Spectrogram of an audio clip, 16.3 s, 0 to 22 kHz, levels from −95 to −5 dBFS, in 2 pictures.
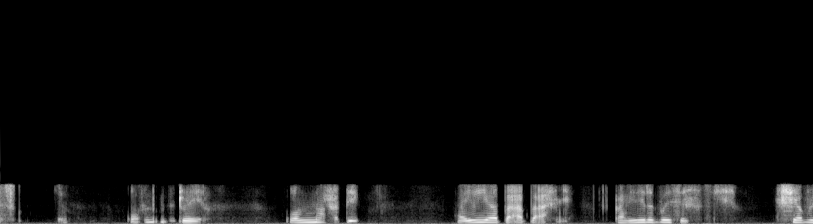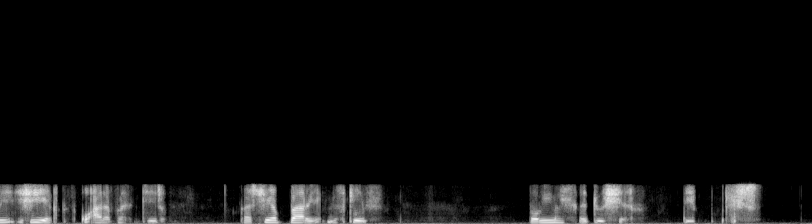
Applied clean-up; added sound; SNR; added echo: neural diffusion model UNIVERSE++.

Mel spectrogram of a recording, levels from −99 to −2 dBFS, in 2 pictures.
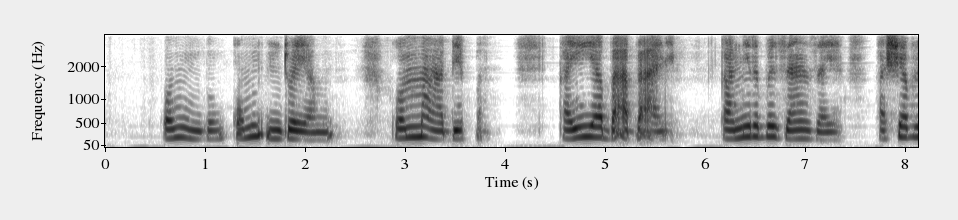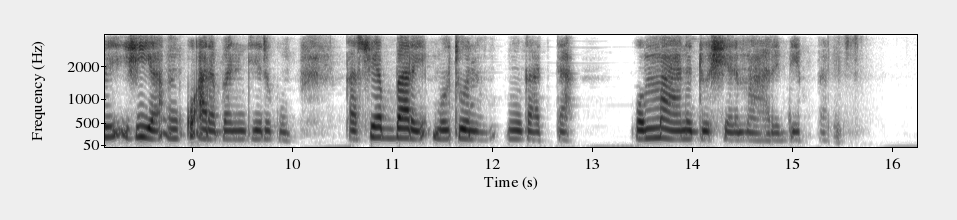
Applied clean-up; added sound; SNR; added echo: neural mask model DeepFilterNet 3.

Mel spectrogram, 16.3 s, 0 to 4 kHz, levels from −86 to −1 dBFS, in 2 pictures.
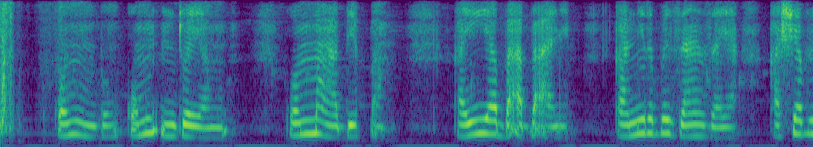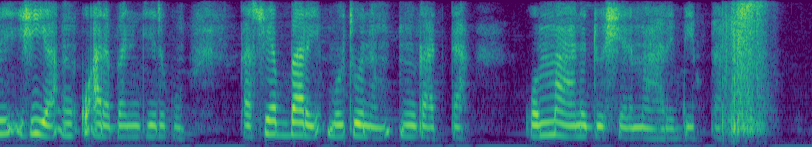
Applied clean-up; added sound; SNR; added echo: none; none; none; none.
